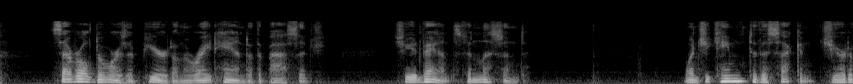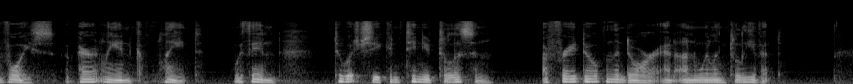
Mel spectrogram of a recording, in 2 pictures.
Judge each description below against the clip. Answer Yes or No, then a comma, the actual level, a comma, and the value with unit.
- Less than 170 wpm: Yes, average, 155 wpm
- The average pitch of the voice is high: No, low, 105 Hz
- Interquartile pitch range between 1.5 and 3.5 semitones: No, average, 3.9 semitones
